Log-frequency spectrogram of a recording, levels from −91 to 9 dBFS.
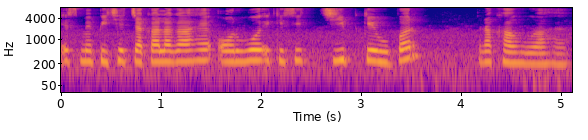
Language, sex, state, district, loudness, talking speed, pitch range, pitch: Hindi, female, Bihar, Sitamarhi, -17 LUFS, 175 wpm, 230-250 Hz, 235 Hz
